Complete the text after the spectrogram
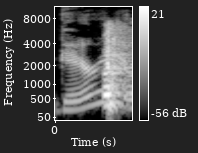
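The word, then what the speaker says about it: Gerry: It is pronounced Gary, okay.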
